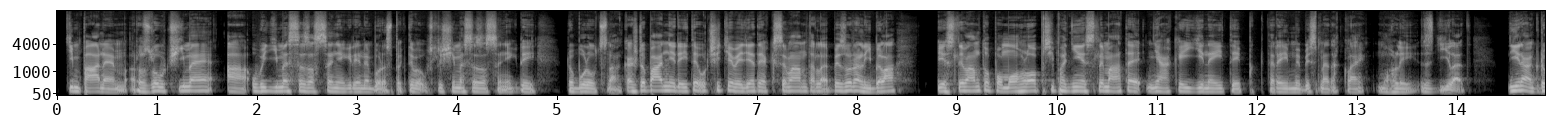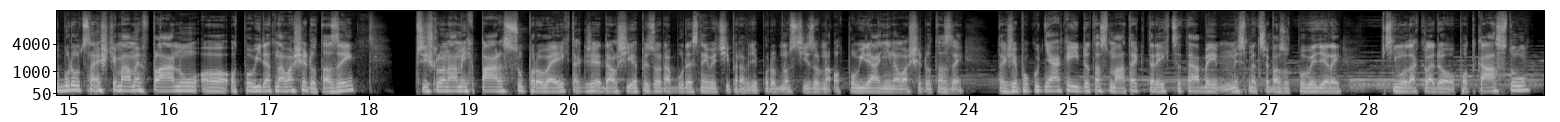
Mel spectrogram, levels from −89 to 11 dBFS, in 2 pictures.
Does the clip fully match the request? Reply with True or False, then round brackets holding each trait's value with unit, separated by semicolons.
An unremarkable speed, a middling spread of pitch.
False (175 wpm; 3.1 semitones)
